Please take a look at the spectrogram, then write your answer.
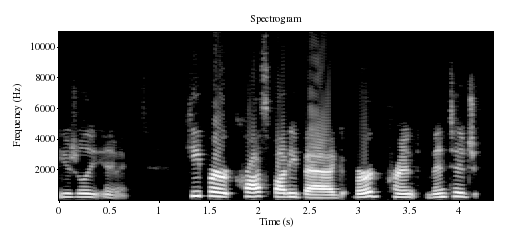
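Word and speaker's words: Keyper: fossil keeper spelled weird I think it's supposed to be like keeper but it's spelled ke y p r because there's a key on it usually anyway keeper crossbody bag bird print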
